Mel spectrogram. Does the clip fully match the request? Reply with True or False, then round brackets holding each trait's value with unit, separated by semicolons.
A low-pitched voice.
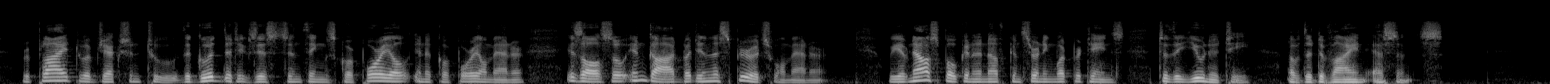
True (125 Hz)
